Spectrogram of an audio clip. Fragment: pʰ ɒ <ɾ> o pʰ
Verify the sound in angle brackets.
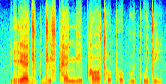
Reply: incorrect: tʰ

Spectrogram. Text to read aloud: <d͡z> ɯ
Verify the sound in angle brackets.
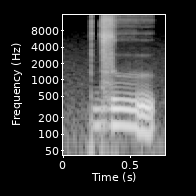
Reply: correct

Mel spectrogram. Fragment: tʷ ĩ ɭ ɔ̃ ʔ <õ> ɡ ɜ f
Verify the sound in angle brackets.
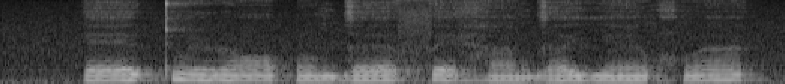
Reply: correct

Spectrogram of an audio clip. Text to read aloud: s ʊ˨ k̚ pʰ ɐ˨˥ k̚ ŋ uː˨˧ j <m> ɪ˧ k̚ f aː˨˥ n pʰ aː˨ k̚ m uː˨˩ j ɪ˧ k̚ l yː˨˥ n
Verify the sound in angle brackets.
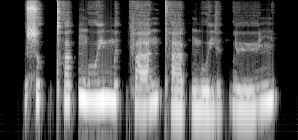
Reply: correct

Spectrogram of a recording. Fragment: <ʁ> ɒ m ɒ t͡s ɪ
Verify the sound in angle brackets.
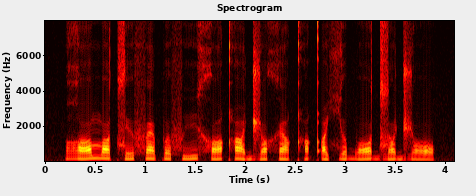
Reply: correct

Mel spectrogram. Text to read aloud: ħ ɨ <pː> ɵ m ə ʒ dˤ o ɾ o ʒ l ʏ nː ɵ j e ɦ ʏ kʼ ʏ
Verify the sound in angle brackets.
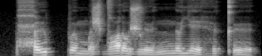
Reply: correct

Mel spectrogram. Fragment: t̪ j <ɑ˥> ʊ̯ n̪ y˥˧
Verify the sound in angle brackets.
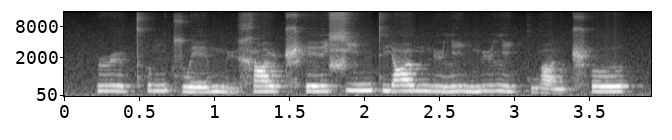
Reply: correct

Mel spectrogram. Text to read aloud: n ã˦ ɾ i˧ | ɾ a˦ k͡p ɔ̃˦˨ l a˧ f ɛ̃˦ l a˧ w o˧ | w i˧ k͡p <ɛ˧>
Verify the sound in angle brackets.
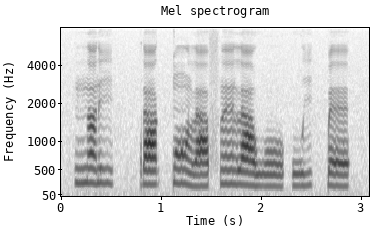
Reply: correct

